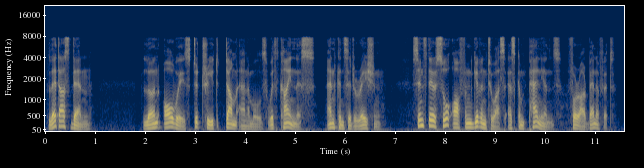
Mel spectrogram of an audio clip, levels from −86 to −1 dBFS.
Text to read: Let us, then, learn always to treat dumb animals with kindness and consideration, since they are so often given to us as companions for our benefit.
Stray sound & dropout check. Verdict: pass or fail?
pass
